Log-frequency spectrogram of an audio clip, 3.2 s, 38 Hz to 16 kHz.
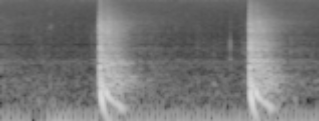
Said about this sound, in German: Dazu muss ein tonnenschwerer Hammer mehrere tausend bis 10.000 Schläge ausführen, viele Tage und Nächte lang. Der Höllenlärm ist kilometerweit im Meer zu hören. So klangen Rammarbeiten bisher noch in 4 Kilometer Entfernung.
